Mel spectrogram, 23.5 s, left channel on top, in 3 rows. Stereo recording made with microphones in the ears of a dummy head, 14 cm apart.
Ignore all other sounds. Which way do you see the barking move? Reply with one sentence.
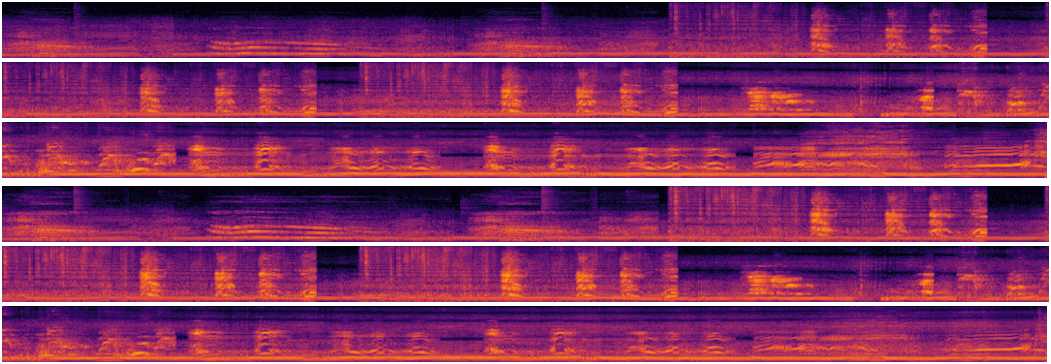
You can hear the barking move to the left.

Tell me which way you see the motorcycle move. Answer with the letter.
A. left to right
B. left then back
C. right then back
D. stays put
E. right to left
A.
